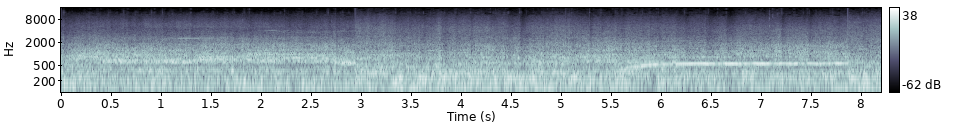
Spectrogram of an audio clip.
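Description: Football stadium crowd chanting and singing in the stands, a steady din of many voices, with a long held note coming in a little past halfway.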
